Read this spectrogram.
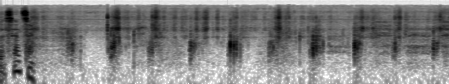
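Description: A horse's hooves crunch on gravel in a steady rhythm.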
